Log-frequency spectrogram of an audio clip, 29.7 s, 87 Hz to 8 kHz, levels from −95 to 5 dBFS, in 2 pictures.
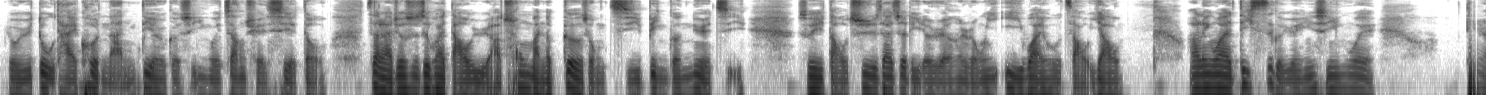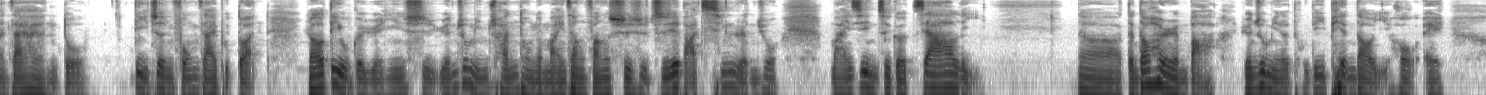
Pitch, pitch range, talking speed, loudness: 100 Hz, 90-110 Hz, 250 characters per minute, -17 LUFS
